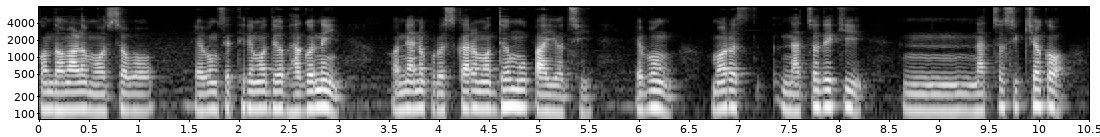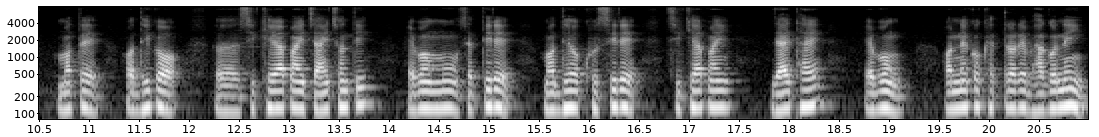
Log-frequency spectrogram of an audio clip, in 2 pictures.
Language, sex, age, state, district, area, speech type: Odia, male, 18-30, Odisha, Kandhamal, rural, spontaneous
